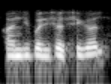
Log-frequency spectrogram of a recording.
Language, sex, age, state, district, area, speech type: Punjabi, male, 18-30, Punjab, Mansa, urban, conversation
